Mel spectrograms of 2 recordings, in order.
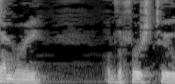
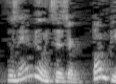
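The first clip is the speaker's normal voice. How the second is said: ordinary delivery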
